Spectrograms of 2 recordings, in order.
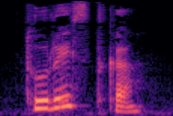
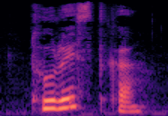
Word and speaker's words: туристка: Туристка. Туристка.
